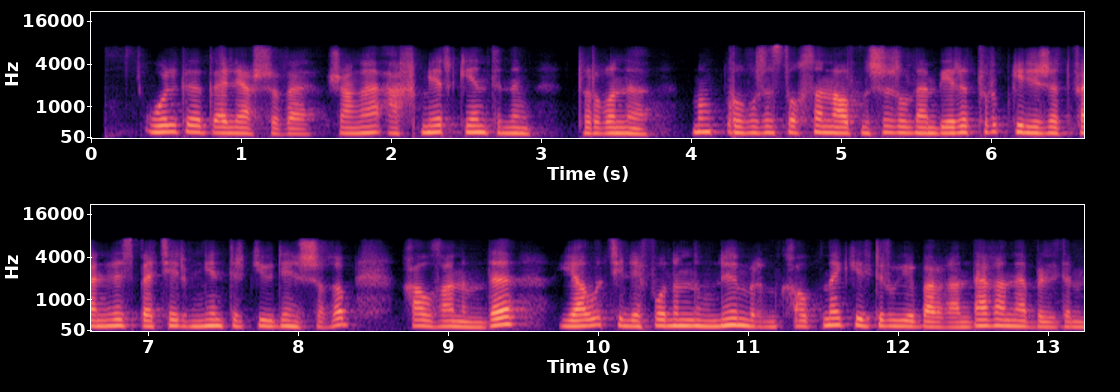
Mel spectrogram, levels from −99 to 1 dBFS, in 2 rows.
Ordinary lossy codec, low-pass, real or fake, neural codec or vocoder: none; 7.2 kHz; fake; codec, 16 kHz, 0.7 kbps, FocalCodec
